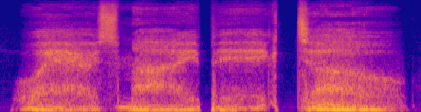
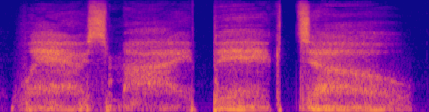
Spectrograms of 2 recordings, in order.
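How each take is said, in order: First: It is said somewhat louder. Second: It is said quietly.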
